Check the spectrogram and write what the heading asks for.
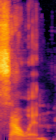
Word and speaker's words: Samhain: Now it's spelled like you would say Samhain, but it's Samhain. – Okay. – S-A-M-H-A-I-N, because, you know, the Celts just love to write it one way and say it another.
